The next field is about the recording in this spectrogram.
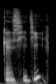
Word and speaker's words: Kcidy: Alors ça s'écrit K-C-I-D-Y, Cassidy,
